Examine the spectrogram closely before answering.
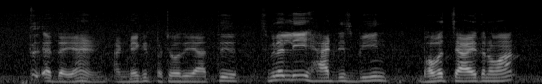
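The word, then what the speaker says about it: प्रचोदयात्: Prachodayat is the correct pronunciation, not prachodayat.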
